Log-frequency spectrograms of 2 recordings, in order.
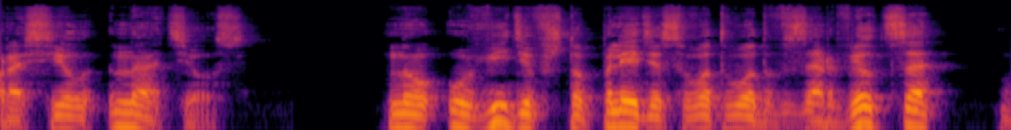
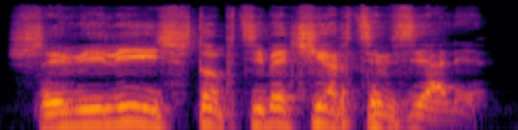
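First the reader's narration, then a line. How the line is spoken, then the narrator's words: Hiss. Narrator (Russian): прошипел Пледис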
